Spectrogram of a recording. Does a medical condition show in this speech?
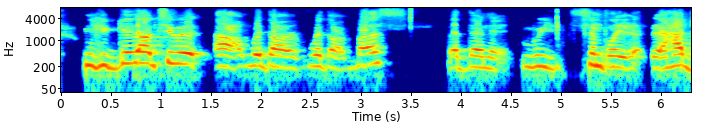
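Yes: cerebral palsy; caused by hemorrhages at birth, walks with forearm crutches.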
